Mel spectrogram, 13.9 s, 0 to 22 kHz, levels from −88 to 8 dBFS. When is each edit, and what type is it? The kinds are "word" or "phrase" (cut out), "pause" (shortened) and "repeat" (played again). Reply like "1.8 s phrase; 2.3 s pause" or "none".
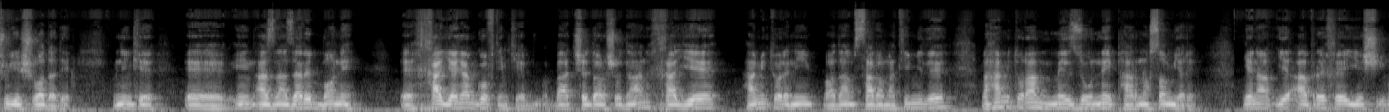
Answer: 12.3 s word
